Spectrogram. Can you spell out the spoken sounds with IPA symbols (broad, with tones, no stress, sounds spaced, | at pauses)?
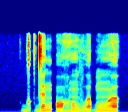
ɡ ʊ˧ ʔ d ɛ˦˨ ŋ ʔ ɔ˧ ɦ õ˨ v u˨ ɐ̯ ɓ ũ˧ ɐ̯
